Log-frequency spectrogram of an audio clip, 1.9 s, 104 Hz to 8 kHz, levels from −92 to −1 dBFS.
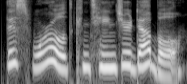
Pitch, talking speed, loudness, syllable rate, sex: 250 Hz, 160 wpm, -16 LUFS, 4.1 syllables/s, female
